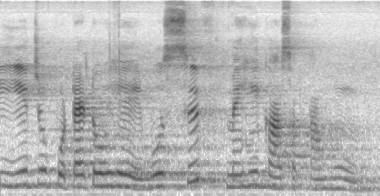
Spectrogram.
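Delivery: plain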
